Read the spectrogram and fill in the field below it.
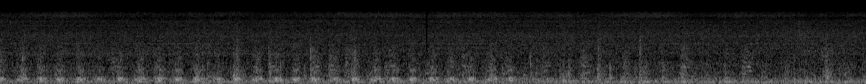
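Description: Steam locomotive in the Train Sim World 5 game, with a steady rhythmic chuff and hiss over a low rumbling engine drone, moderately loud and continuous with no talk.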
